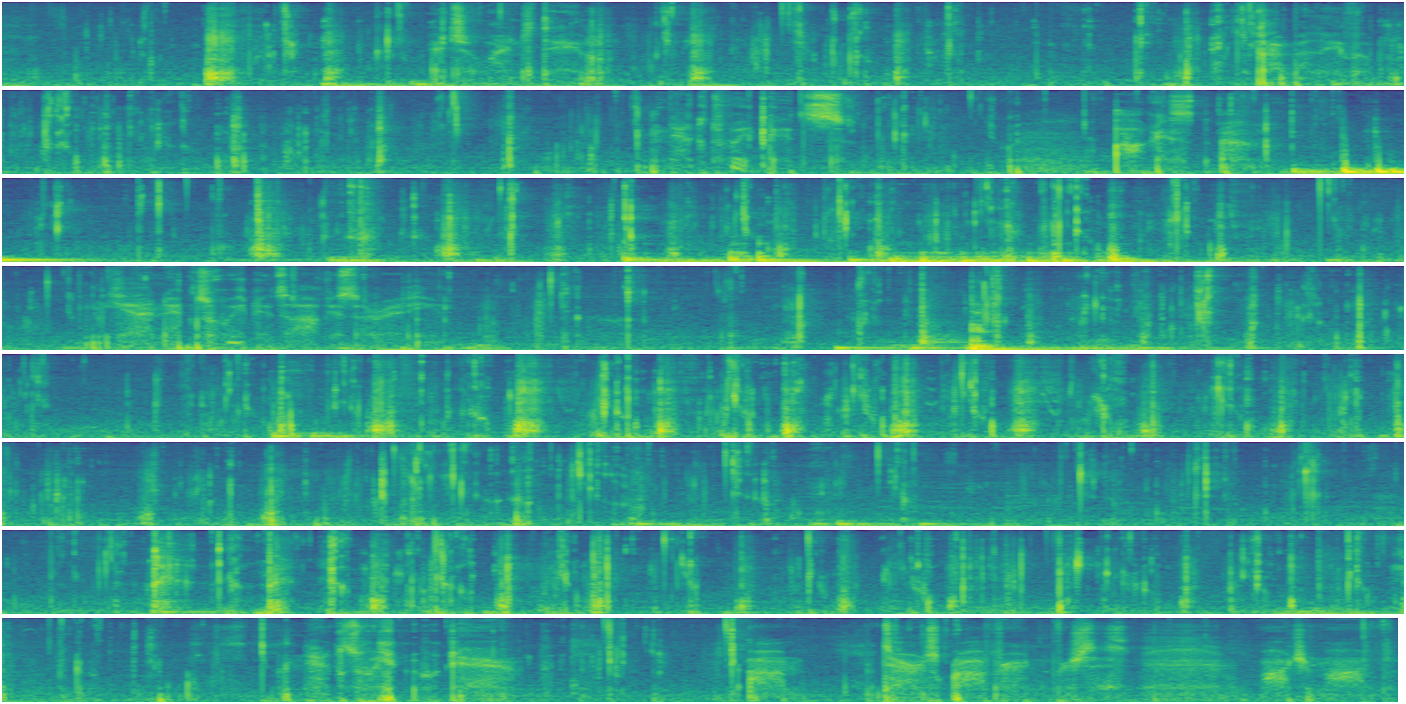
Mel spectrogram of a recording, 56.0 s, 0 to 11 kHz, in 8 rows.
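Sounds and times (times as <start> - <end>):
food crunching while chewed: 0.0 - 54.6
wet mouth clicks: 10.2 - 22.0.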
